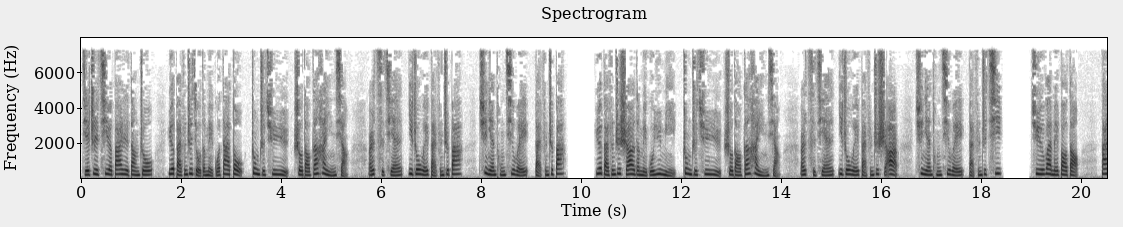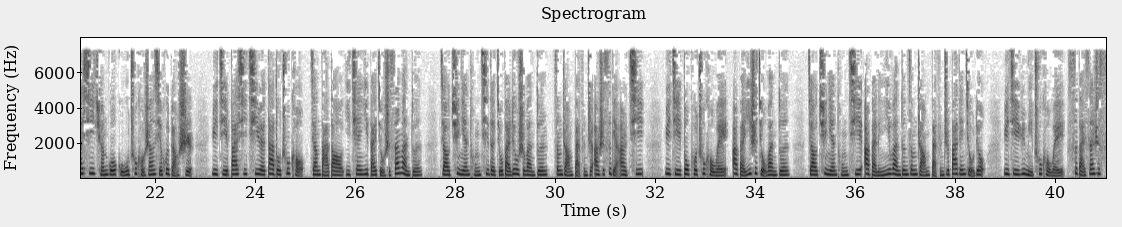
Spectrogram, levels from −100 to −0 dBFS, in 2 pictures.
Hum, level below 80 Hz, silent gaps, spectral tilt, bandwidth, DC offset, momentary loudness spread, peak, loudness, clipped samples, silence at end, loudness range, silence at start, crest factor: none; -50 dBFS; 9.81-10.23 s, 18.53-18.94 s; -4.5 dB/octave; 7.6 kHz; under 0.1%; 7 LU; -4 dBFS; -20 LUFS; under 0.1%; 0 s; 2 LU; 0.05 s; 16 dB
